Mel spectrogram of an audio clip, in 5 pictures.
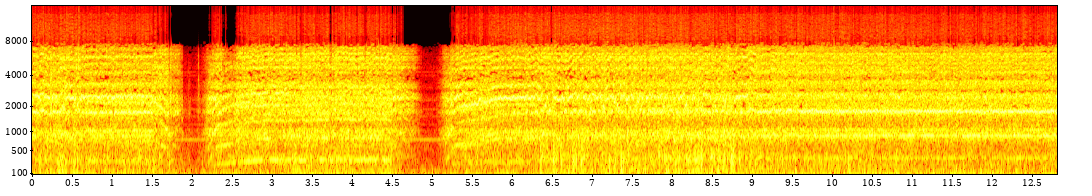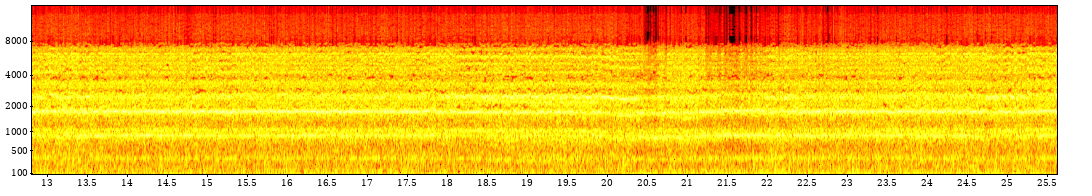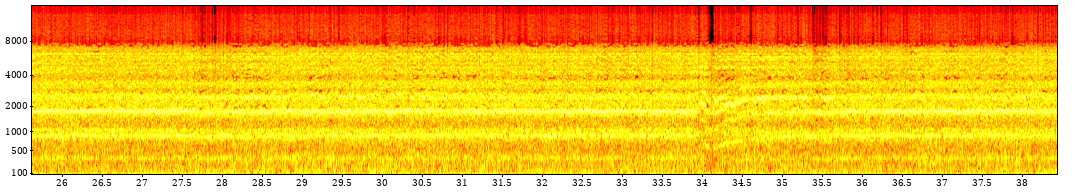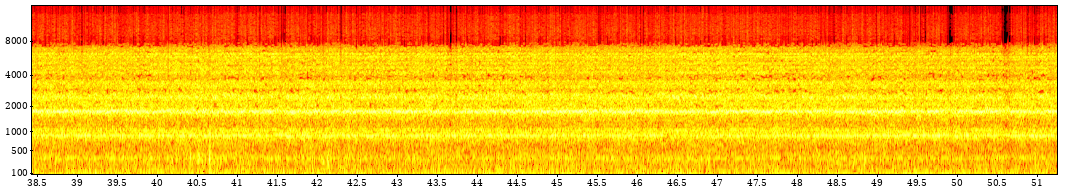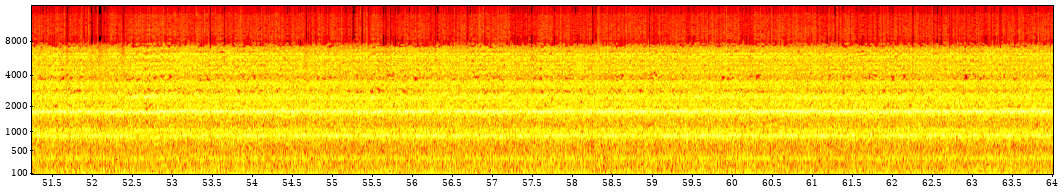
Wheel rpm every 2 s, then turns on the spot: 180, 160, 120, 210, 230, 230, 230, 230, 230, 210, 220, 230, 230, 230, 230, 230, 230, 210, 230, 230, 230, 230, 230, 230, 240, 240, 230, 230, 240, 230, 230, 230.
none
